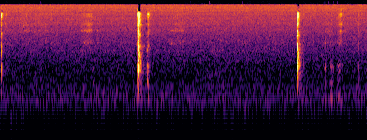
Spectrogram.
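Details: New baby boy hiccuping: two abrupt, sharp hiccup sounds a few seconds apart, each with a small echo catch, over quiet room noise; infant hiccups.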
